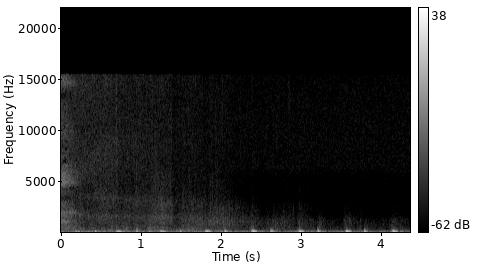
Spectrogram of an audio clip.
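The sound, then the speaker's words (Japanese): Heartbeat heard through a stethoscope: a steady, regular series of many low, muffled thumps with a soft background hum and no voices. “ハデスの心臓の音聞こえますか？”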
